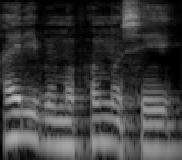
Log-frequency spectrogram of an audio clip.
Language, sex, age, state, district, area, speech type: Manipuri, male, 30-45, Manipur, Tengnoupal, urban, spontaneous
